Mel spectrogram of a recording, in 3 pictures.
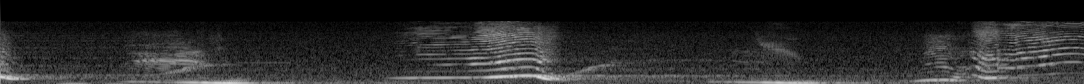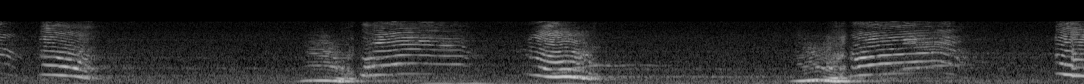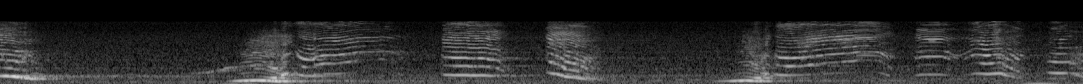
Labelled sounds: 1.2	2.2	humpback whale, 0.83 to 2.5 kHz
3.9	5.5	humpback whale, 0.80 to 8.0 kHz
5.9	6.2	humpback whale, 0.80 to 1.1 kHz
7.7	8.0	humpback whale, 1.2 to 2.1 kHz
9.3	12.0	humpback whale, 0.80 to 8.0 kHz
13.9	17.2	humpback whale, 0.80 to 8.0 kHz
18.9	20.5	humpback whale, 0.80 to 7.7 kHz
21.3	22.9	humpback whale, 0.80 to 7.1 kHz
23.9	25.7	humpback whale, 0.80 to 7.6 kHz
26.0	27.6	humpback whale, 0.80 to 8.0 kHz
29.0	32.5	humpback whale, 0.80 to 7.9 kHz

